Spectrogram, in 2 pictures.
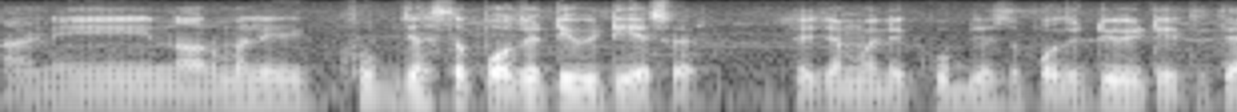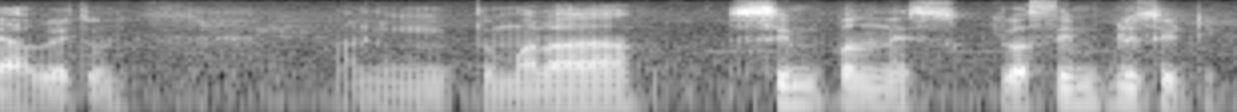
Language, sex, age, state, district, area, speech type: Marathi, male, 18-30, Maharashtra, Pune, urban, spontaneous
